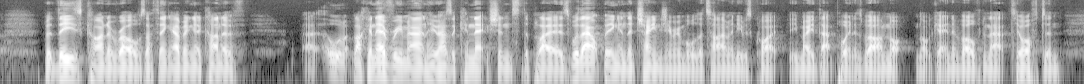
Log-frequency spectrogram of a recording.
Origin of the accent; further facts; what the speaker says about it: Canterbury, South East England, United Kingdom; I grew up in Canterbury. It's a very small place. There's only so many places you can go out.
